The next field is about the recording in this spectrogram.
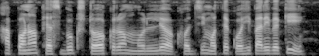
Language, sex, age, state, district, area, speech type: Odia, male, 18-30, Odisha, Rayagada, rural, read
